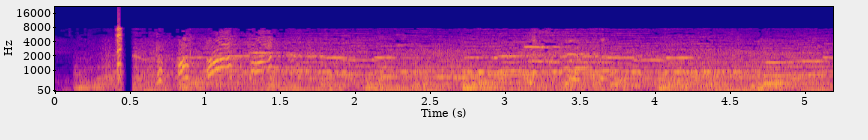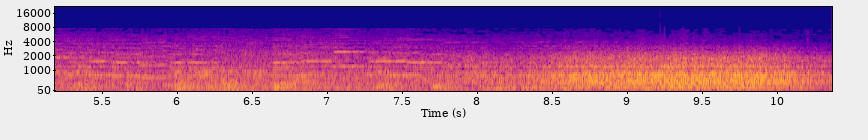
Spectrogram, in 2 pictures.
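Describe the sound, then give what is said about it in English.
A steady droning airplane engine hums throughout and swells louder toward the end as the plane approaches the Tangiers airport, while scattered audience laughter rises over it. “As our plane approaches the Tangiers airport, we see a sight familiar to all world travelers.”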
